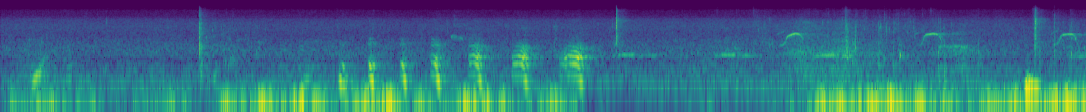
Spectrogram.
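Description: Birds calling: a quick run of falling notes between about two and four seconds in, then short arched chirps later on, with a few sharp clicks in between.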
